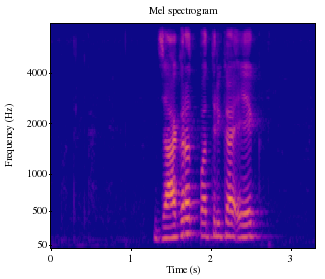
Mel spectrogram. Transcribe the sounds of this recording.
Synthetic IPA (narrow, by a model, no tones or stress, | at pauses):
d͡zaɡrʌt̪̚pʌt̪rikaek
